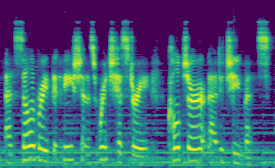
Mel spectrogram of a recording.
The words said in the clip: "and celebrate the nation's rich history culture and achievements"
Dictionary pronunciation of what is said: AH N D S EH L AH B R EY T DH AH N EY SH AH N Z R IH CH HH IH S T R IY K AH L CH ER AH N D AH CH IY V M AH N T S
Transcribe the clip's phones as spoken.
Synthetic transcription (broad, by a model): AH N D S EH L AH B R EY T DH AH N EY SH AH N Z R IH CH HH IH S T R IY K AH L CH ER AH N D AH CH IY V M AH N T S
